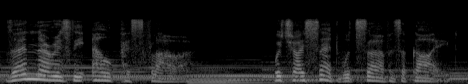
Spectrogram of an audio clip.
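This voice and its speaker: A woman playing a thoughtful, resolute figure of an ancient people in a video game cutscene, speaking formally and deliberately. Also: fairly low pitch, animated. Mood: pensive, questioning. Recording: loud music under the voice.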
